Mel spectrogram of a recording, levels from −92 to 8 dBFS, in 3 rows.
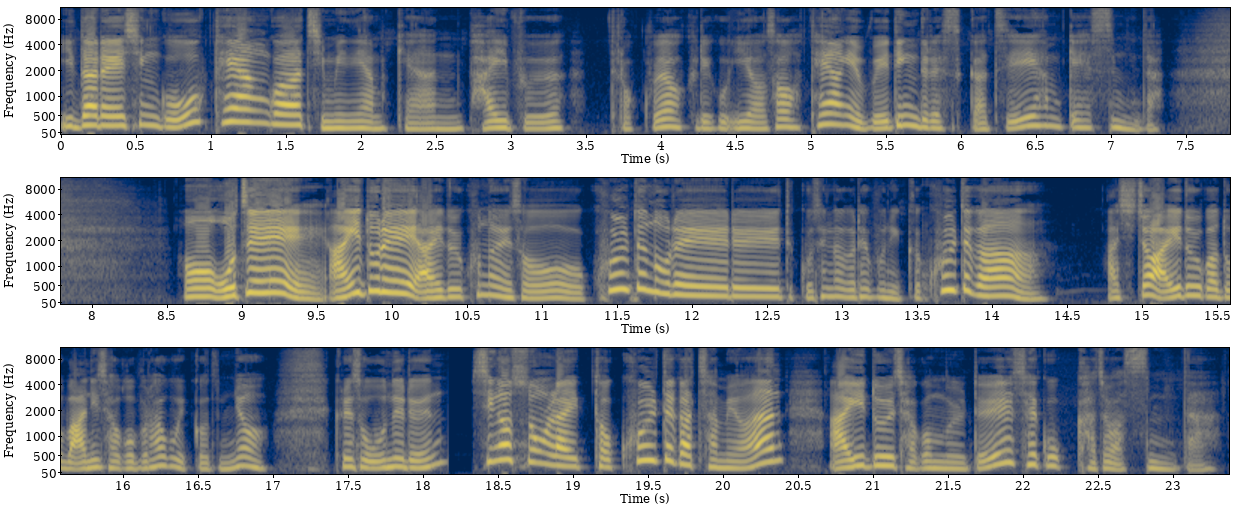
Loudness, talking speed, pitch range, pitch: -14 LUFS, 325 characters per minute, 170-240 Hz, 200 Hz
